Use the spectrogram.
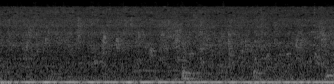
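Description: Tap water runs steadily into a kitchen sink while hands are washed, a continuous hissing splash close by with a low hum underneath, and no talking.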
